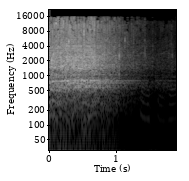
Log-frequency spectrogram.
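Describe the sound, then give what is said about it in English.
Crowd applause after a presidential speech: a dense, loud patter that holds for about a second, then fades steadily, with a man's voice starting to speak as it dies away. “you can hear the applause in the background continuing”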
